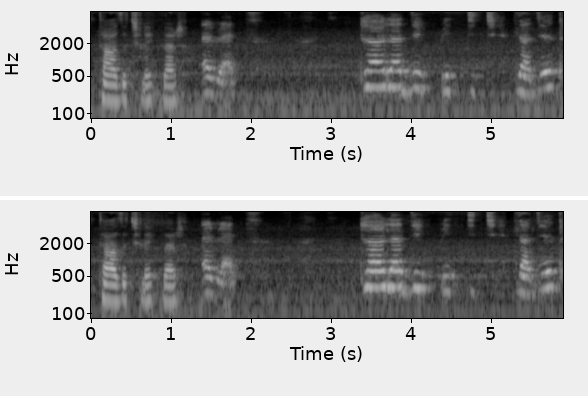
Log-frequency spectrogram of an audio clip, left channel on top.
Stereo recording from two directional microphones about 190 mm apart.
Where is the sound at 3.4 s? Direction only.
10° left (ahead or behind).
